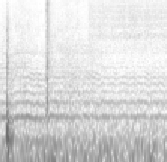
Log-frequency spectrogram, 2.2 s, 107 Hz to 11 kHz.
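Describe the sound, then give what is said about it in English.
A wasp buzzes in a video game as a steady, unbroken drone that holds one pitch for the whole clip, with two brief clicks near the start. “Wasp. 9 feet.”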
